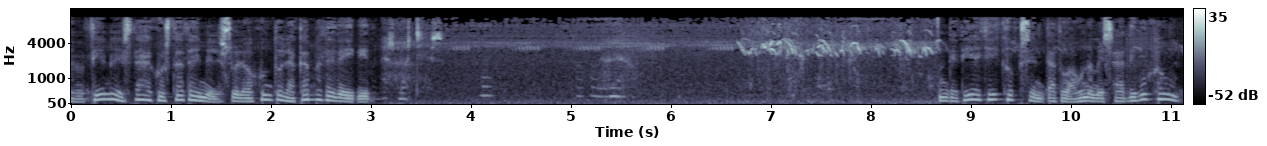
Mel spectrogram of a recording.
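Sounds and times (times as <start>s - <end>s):
speech: 0.0s - 3.8s, 8.7s - 11.1s
steady high chirring of insects: 1.5s - 11.1s
chicken clucking as hands take it out of a wooden box: 6.6s - 8.7s.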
